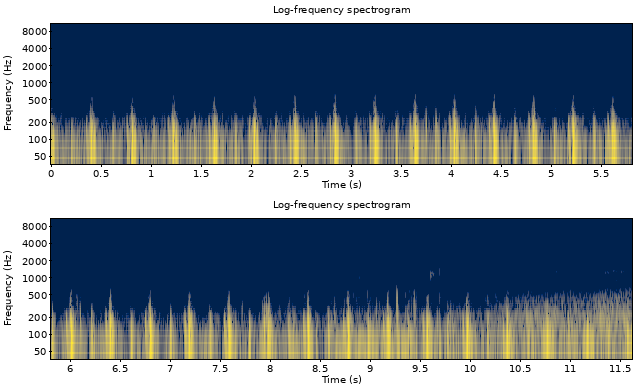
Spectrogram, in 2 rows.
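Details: Self-recorded heart sounds of a sick 35-year-old male, recorded first over the tricuspid area for 3 minutes and then over the mitral area.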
